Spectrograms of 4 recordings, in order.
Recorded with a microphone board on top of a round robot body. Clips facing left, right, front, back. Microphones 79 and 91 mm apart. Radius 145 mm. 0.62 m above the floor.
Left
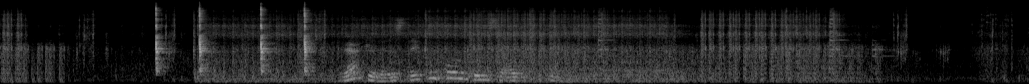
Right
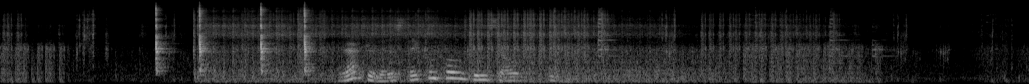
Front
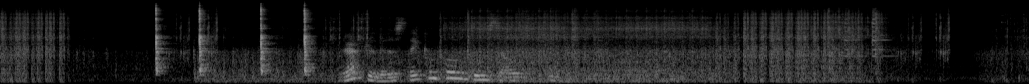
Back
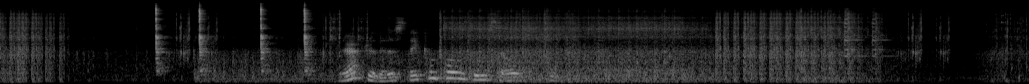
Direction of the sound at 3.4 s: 95° right.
